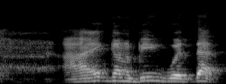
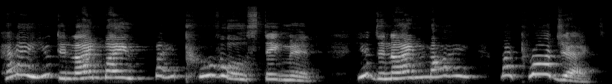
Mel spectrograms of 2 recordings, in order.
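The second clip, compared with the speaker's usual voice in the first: much higher, complaining faker voice; whiny fakers; 12 semitones higher than usual. Fakers protesting to Aquarius, high and whiny. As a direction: whine it like an indignant cheat. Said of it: "they're like".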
